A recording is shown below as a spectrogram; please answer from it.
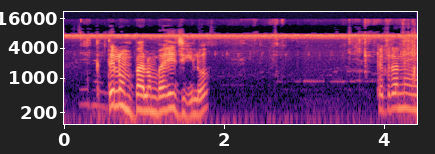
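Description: Insects give a steady, high-pitched drone throughout. A woman's voice speaks briefly in the first two seconds.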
